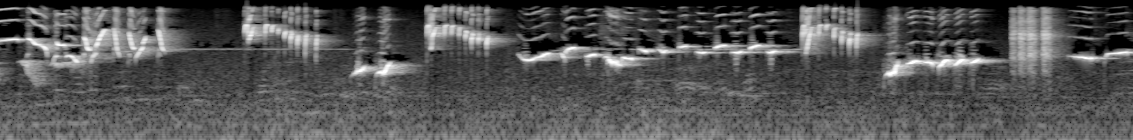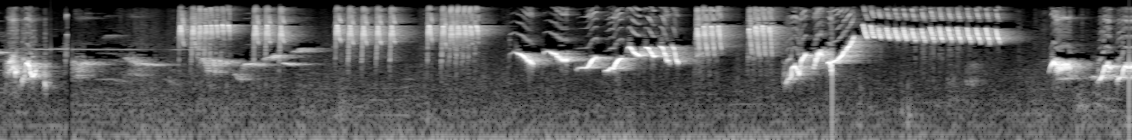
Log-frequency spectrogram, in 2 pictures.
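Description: White-rumped shama (murai batu) singing loudly in varied phrases: sliding whistles alternate with fast rattling trills and chatters, with a few short pauses between bursts.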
